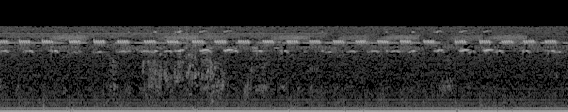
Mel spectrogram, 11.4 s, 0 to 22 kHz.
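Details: Night cricket from eastern Botswana wilderness, recorded in May at 02:30: rapid, regular high-pitched chirps run throughout, roughly three per second, joined by a fainter second pulsing insect and a continuous low hum.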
